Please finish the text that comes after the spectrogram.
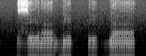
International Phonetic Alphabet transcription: z i˧ ɾ ɛ̃˧ ɓ i˦ k͡p i˨ ɡ͡b ɛ̃˦

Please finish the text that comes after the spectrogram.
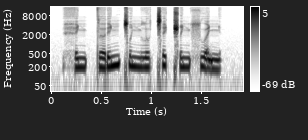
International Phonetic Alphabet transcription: h ɛ ɲ tː ə ɾ ɪ ɲ ǀ ʊ ɲ l ʊ ǀ e ǁ ɪ ɲ sʷ a ɲ

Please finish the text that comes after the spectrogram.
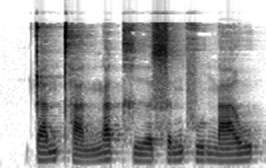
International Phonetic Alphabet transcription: ʈ a˧˥ n t̪ʰ a˨˩˨ n ŋ a˦˥ t̚ x ɨ˨˩ ə̯ s ə˧˥ ŋ f u˧ ŋ a˧˥ w

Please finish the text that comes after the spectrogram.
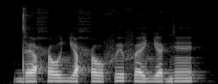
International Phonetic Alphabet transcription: d ɛ˨ ħ o˦ ʎ ɪ˨ ħ o˨ f ɪ˦ f ɛ˨ ʎ ɛ˨ ɡ ẽ˦

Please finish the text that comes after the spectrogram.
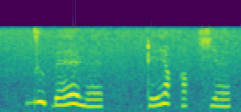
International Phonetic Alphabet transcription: d ɯ˦˨ ɓ ɛː˩˧˩ ɳ ɛ˩ | ʈ eː˩˧˩ q ə˩˧ q ɕ ɛ˩

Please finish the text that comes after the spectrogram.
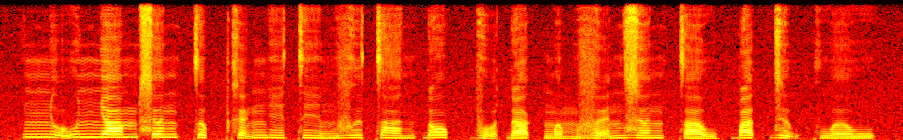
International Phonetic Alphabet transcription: ɲ o̰˧˥ w ɲ a˧ m s ə˧ n t̪ ə˨˩ p̚ k ɛ̰˧˨ ŋ i˧˩ t̪ i˧˩ m v ɨ˧ t̪ a̤˨˩ n ɗ ɔ˦˥ p̚ v o̰˧˨ ɗ a˨˩ k̚ m ə̰˧˨ m v ɛ̰˧˥ n z ə˧ n t̪ a˧˩ w ɓ a˦˥ t̚ z ɨ̰˧˨ w k w ə˧ w

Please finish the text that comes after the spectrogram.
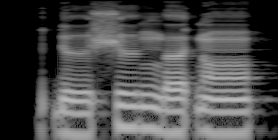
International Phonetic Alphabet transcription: ɗ ɨ˨ ʃ ɨ˦ ŋ ə˧ ɗ ɔ̃˧

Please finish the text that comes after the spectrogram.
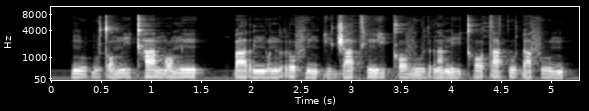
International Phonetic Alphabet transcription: ŋ u˨ ɓ u˨ t ɔ˨ m iː˦ kʰ aː˦ m ɔ˨˦ m ĩ˦ | k͡p aː˨ r ɲ o˨ n r o˦ f ĩ˨ ŋ k i˨ d͡ʒ aː˦ tʰ ĩ˦ ɣ i˦ kʼ ɔ˦˨ v uː˨ r ã˨ n iː˨ kʰ ɔ˦ t a˦ k u˦ ɗ a˨ f u˦˨ m

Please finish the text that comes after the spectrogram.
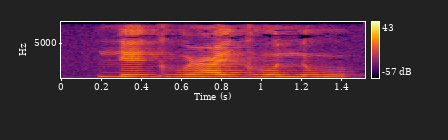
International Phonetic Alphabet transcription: n e ɡʱ u ʕ e ɡʱ o n u

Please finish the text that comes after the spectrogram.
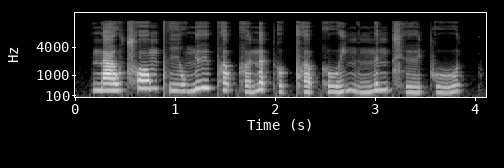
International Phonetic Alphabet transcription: n̪ aː˧ w t͡sʰ ɔː˥ m pʰ iː˨ w n̪ yː˥ pʰ ɐ˧ p̚ h ɵ˨˥ n ɐ˨˥ t̚ k ʊ˨ k̚ pʰ ɐ˨˥ p̚ h uː˨˥ j ŋ ɪ˨˧ ŋ n̪ ɪ˥ ŋ t͡sʰ yː˨ t̚ k uː˨˥ t̚

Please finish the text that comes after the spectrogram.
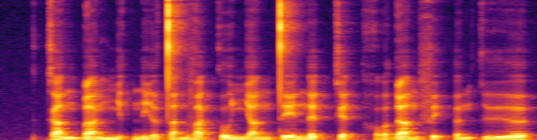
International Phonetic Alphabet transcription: k a˧ n ɓ a˧˩ ŋ ɲ ə˨˩ t̚ n i˨˩ ə̯ t̪ a̰˧˨ n v a˦˥ k̚ ʔ o˨˩ ɲ a˨˩ n t̪ e˧ n ɛ˦˥ t̚ k ɛ˨˩ t̚ h ɔ̰˧˥ ɗ a˨˦ n f ḛ˧˨ ʔ ə˧˩ n k ɨ˧ ə̯

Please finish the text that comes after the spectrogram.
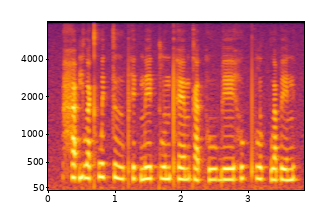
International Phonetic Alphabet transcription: h a˦˥ ʔ j u˨˩ a̯ kʰ w e˦˥ k̚ s ɯː˨˩ pʰ e˨˩ k̚ m eː˦˥ t̚ k l u˧ n pʰ ɛː˦˥ m k a˨˩ t̚ h uː˧ b eː˧ h u˥˩ k̚ pʰ l o˥˩ k̚ ʔ u˦˥ a̯ p e˦˥ n

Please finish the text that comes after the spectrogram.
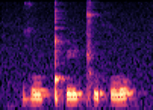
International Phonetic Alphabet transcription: z o ǃʰ e ǁ u x o

